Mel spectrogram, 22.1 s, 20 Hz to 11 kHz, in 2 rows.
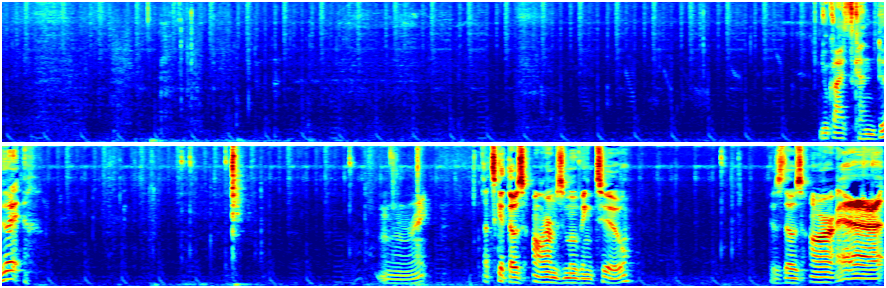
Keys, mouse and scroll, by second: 13.3 click, 13.8-15.5 drag, 16.0 KP_0, 18.3-20.1 drag.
